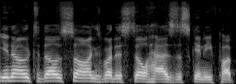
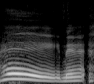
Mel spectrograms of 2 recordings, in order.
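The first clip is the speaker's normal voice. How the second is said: easygoing, very calm, totally serene voice; 4 semitones higher than usual. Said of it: "just very calm, very serene".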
